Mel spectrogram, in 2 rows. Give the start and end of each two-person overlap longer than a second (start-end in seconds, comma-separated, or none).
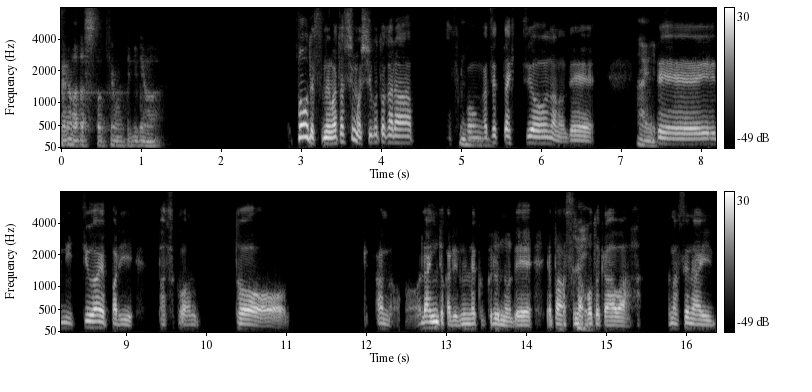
none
